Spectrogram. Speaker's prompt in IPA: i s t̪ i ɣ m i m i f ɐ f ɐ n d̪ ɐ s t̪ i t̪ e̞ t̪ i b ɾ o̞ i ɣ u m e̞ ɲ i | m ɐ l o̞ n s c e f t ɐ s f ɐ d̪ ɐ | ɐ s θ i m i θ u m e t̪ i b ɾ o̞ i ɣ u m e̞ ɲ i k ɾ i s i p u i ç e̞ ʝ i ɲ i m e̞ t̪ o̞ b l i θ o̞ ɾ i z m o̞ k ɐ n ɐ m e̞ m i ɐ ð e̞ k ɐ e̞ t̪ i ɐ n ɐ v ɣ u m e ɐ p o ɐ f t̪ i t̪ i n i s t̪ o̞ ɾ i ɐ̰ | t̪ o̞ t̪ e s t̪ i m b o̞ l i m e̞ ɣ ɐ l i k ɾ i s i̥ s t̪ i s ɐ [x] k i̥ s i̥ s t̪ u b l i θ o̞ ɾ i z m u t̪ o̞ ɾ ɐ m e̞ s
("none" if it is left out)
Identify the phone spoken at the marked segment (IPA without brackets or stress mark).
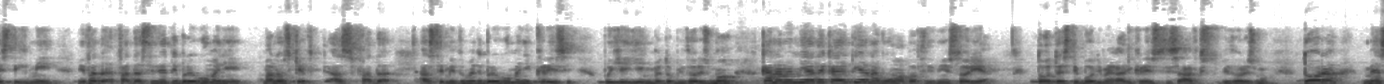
f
